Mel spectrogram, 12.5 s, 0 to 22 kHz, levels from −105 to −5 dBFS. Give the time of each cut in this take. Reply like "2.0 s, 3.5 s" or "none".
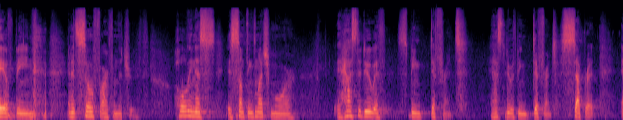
5.1 s, 9.5 s

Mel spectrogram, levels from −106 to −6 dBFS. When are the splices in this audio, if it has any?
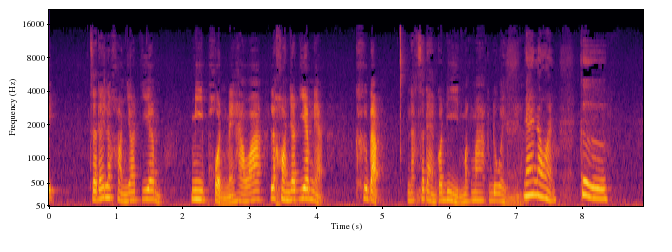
1.9 s, 3.3 s

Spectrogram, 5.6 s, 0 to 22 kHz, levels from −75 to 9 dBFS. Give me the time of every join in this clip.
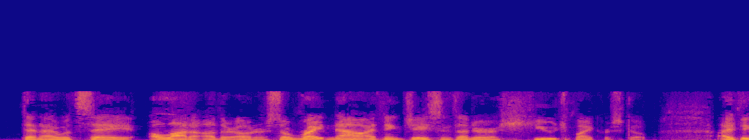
1.0 s

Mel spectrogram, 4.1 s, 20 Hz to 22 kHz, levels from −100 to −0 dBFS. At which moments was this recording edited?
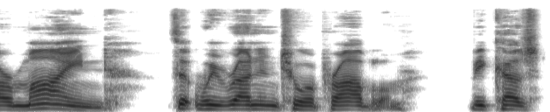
none

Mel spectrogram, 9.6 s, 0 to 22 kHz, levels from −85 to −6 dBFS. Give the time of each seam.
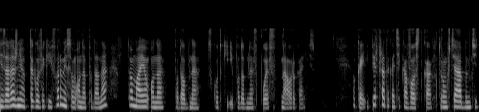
none

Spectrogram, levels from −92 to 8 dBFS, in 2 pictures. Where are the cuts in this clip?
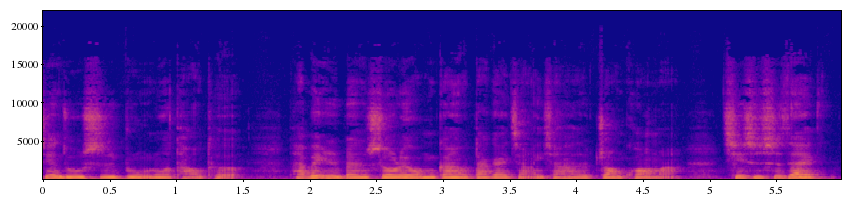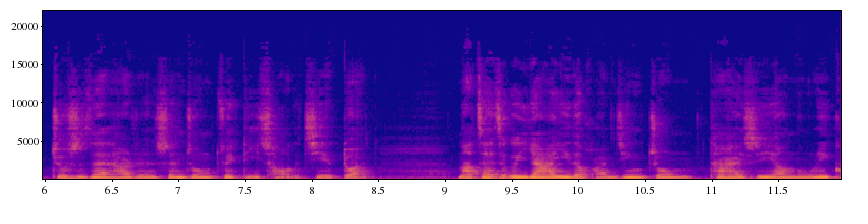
none

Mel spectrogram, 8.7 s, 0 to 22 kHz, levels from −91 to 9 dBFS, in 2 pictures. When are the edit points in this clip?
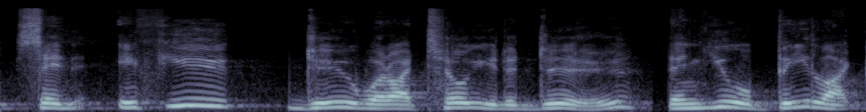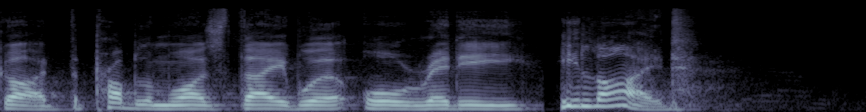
3.3 s, 7.0 s

